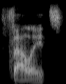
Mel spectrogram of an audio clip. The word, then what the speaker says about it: phthalates: But the other problem with plastics is they also have something called phthalates, and that's spelled P-H-T-H-A-L-A-T-E-S, phthalates.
